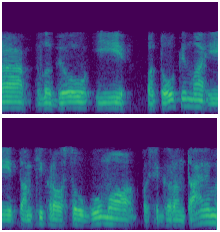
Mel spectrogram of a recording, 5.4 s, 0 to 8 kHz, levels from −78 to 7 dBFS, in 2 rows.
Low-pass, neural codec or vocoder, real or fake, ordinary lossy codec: 7.2 kHz; none; real; AAC, 16 kbps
